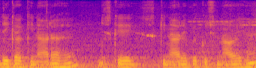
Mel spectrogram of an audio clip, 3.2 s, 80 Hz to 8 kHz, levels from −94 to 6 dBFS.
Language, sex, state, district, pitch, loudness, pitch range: Hindi, male, Uttar Pradesh, Lucknow, 105 Hz, -17 LUFS, 100-110 Hz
